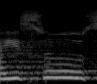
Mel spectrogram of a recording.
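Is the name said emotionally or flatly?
flatly. The name is said flatly and methodically. The words are recited as routine. The speaker calls it wrong. "това е много методично"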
